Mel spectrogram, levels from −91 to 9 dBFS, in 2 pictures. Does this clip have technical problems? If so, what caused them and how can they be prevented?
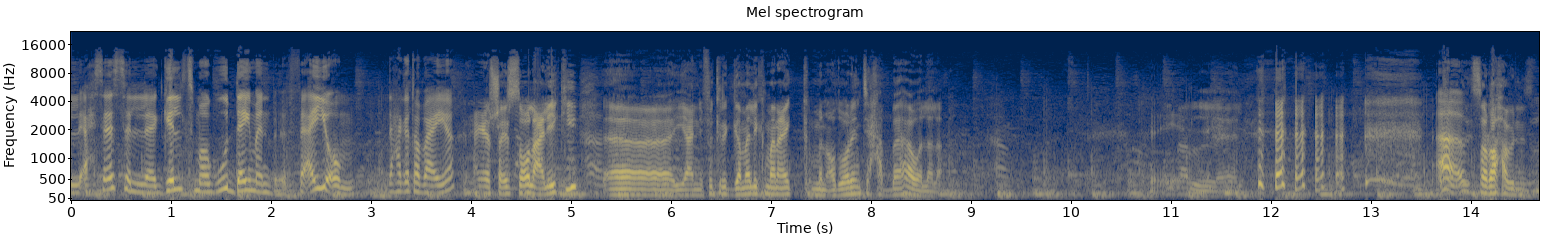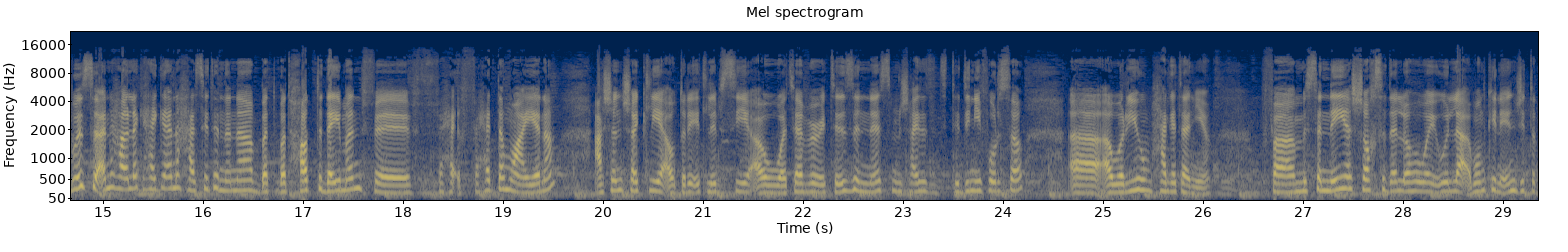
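Yes. There is DAB burbling at 2.11 to 2.19 s and again at 20.71 s. Both are brief patches of noise blips over the audio. Weak reception let bit errors slip past the error correction into the MP2 data. Corrupted samples put short blips of noise into single sub-bands. That fits a handful of damaged frames and a small fraction of a percent of bits arriving wrong. Better reception prevents it, through a stronger signal, a better antenna, or a more robust protection level.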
